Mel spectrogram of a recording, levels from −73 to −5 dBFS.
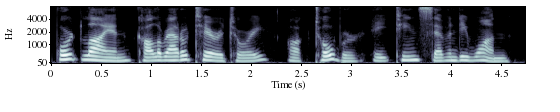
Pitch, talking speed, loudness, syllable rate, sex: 180 Hz, 100 wpm, -18 LUFS, 4.7 syllables/s, female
